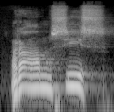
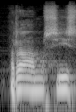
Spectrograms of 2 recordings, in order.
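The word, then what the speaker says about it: رعمسیس: اس فرعون کا نام اب یہ تلفظ کوئی کنفرم نہیں ہے، را عین میم سین یا سین، رامسیس۔ یہ فرعون تو مصر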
